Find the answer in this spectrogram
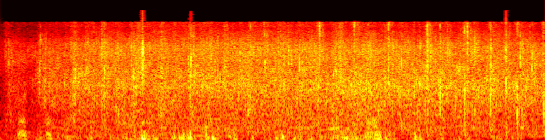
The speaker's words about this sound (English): I think your applause is for the Holy Spirit. Ich denke, Sie applaudieren nun dem Heiligen Geist.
